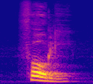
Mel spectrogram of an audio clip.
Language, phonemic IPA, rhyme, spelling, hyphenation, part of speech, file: Dutch, /ˈfoː.li/, -oːli, folie, fo‧lie, noun, Nl-folie.ogg
- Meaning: foil (sheet of material)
